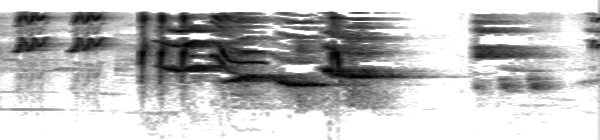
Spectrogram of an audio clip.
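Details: Orange-headed thrush song played as a lure to set other orange-headed thrushes singing: two short high chirps, then a loud rich warbled phrase sliding down and levelling off, followed by brief high notes.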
